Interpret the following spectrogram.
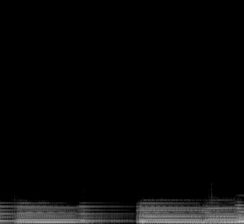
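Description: Solo piano played by hand: a held chord rings and fades away almost to nothing, then a new chord is struck a little over a second in and rings on.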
